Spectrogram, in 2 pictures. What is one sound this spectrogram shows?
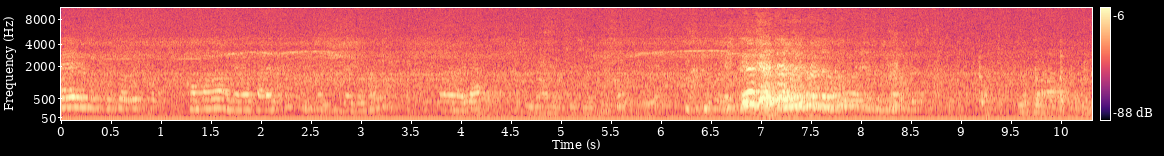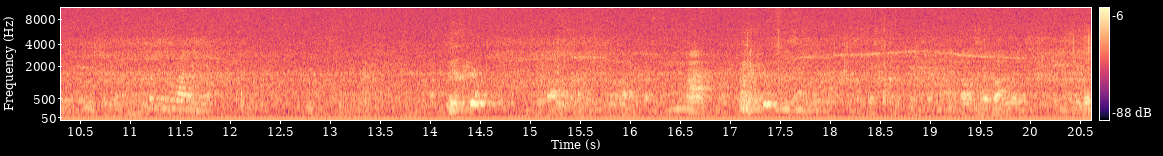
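A group of children chatter and call out outdoors.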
